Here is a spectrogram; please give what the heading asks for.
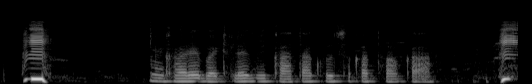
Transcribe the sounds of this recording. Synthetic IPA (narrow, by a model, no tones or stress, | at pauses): ɡʱəɾebəʈʰlebʱiːkʰat̪akʰulsəkət̪ɔka̰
